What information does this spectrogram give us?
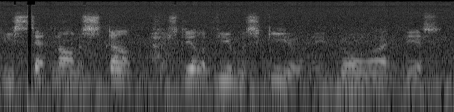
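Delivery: ordinary talk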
